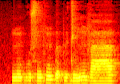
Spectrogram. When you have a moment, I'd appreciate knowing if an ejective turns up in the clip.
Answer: no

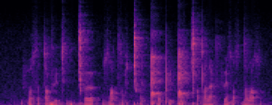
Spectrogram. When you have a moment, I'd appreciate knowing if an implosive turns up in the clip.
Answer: no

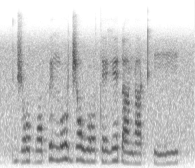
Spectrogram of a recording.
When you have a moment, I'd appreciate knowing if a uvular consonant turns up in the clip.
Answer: no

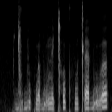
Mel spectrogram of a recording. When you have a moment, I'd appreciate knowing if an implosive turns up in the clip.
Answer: yes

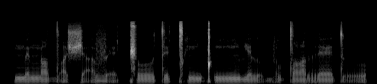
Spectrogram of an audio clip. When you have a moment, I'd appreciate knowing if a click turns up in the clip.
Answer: yes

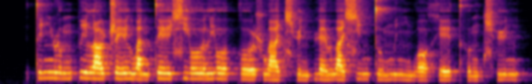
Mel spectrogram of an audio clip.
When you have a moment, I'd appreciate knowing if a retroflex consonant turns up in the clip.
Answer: yes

